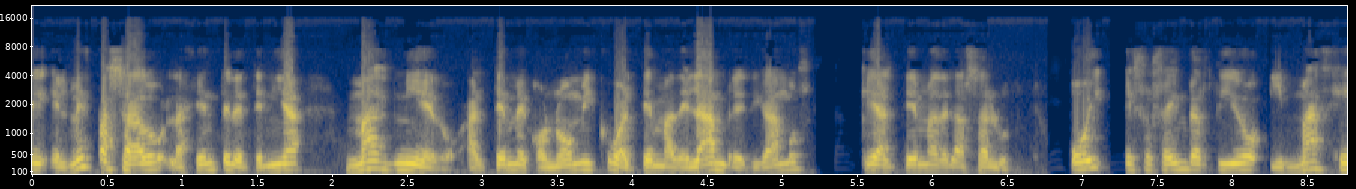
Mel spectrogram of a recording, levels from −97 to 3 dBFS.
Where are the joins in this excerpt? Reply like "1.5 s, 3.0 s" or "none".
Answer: none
